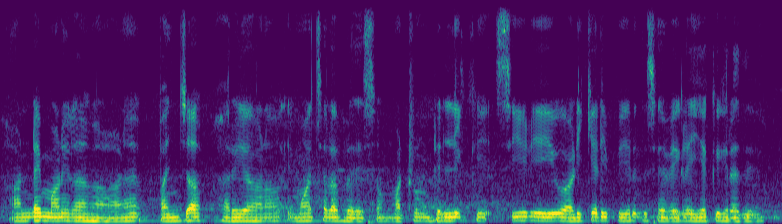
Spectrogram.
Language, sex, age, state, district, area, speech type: Tamil, male, 18-30, Tamil Nadu, Tiruvarur, rural, read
